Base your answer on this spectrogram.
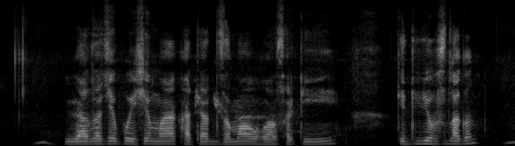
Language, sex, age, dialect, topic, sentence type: Marathi, male, 25-30, Varhadi, banking, question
